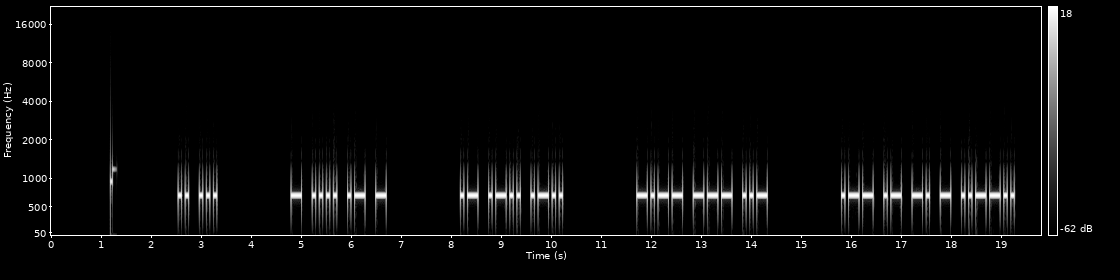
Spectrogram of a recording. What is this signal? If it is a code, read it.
Morse code, heard as a keyed tone, about 17 wpm, 700 Hz. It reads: IS THAT ALL YOU WANT?
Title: 3x Word-Spacing - Sentences from Top 200 Words - 17wpm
